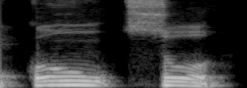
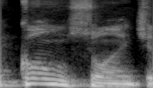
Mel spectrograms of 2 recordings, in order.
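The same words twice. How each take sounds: First: "consoan-" slowly split, con-so-AN; "consoan-" drawn out to show the stressed syllable; stressed syllable demo. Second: "consoante" run together, stress misplaced; "consoante" at normal speed, without the held "an"; wrong stress demo. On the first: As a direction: land on a long nasal "an" in "consoan-". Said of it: "a sílaba tônica tá aqui". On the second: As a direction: toss off "consoante" as the rejected reading. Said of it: "não é consoante". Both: Shown as a demonstration.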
